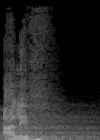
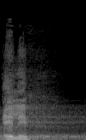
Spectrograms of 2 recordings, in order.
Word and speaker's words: alef: o la letra, perdón, la letra alef, que se puede también pronunciar por elf, que significa 1000.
